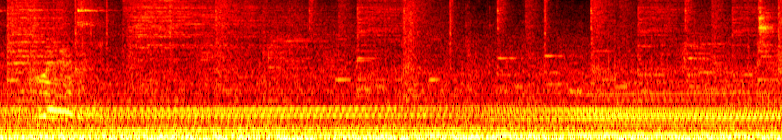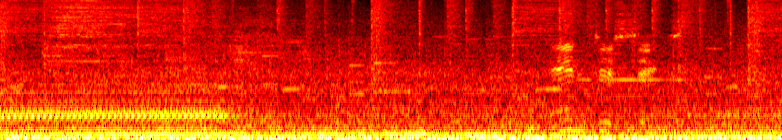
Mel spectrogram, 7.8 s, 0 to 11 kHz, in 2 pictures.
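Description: A car engine holds steady at about 3500 rpm under very light partial throttle, a loud continuous drone with stable harmonic tones that shift slightly near the end, while a person talks over it.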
